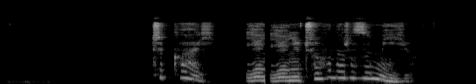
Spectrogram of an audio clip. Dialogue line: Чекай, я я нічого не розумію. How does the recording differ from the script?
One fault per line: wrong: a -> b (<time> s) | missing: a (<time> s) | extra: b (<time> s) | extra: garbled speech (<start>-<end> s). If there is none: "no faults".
no faults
